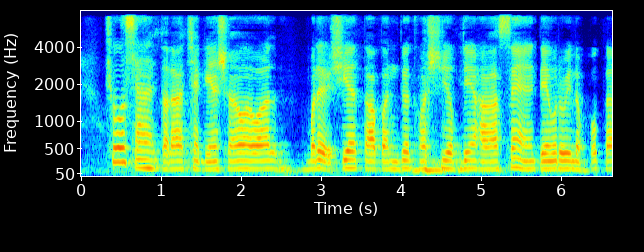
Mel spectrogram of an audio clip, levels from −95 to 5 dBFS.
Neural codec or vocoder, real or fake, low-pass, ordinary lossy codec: codec, 16 kHz, 0.5 kbps, FunCodec, trained on Chinese and English, 25 frames a second; fake; 7.2 kHz; AAC, 32 kbps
